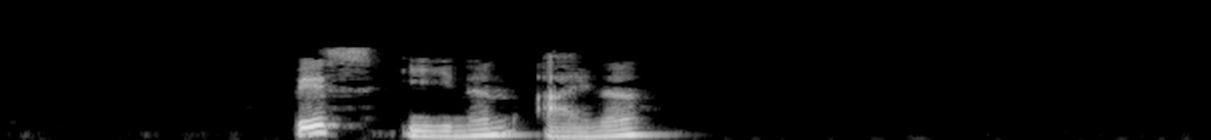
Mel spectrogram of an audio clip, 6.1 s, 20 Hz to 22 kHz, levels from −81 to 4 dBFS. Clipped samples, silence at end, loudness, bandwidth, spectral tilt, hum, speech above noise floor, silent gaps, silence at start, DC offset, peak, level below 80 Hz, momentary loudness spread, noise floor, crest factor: under 0.1%; 2.7 s; -18 LUFS; 6.6 kHz; -6.5 dB/octave; none; 68 dB; none; 1.45 s; under 0.1%; -2 dBFS; -54 dBFS; 9 LU; -85 dBFS; 20 dB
